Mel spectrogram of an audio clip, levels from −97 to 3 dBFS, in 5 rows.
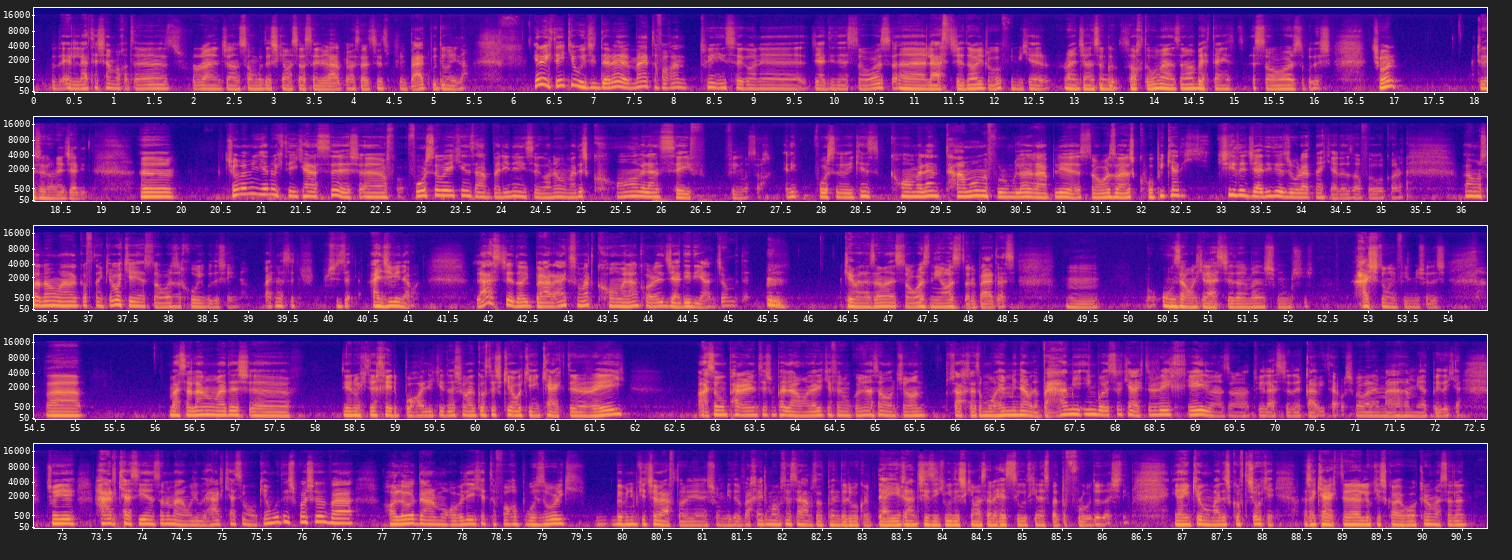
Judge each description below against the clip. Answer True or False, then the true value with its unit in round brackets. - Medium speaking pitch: True (145 Hz)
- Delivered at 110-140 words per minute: False (150 wpm)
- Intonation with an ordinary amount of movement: True (3.8 semitones)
